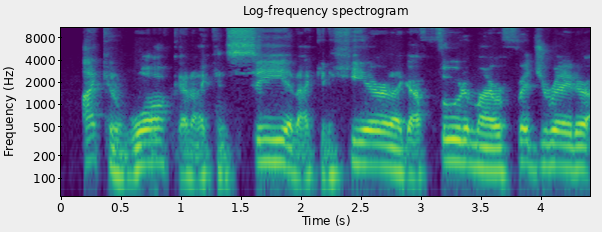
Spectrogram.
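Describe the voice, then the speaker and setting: A man speaks with an American accent in a normal speaking voice. His pitch is fairly high and his pace fairly quick. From New York (Brooklyn). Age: 60s. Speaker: author. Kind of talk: interview.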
